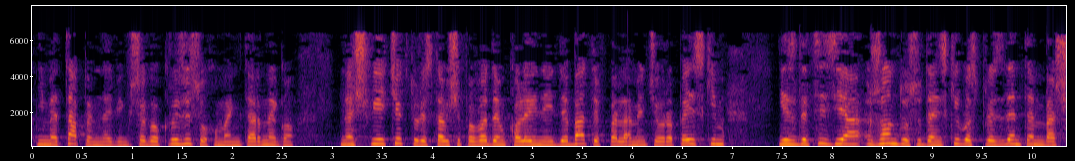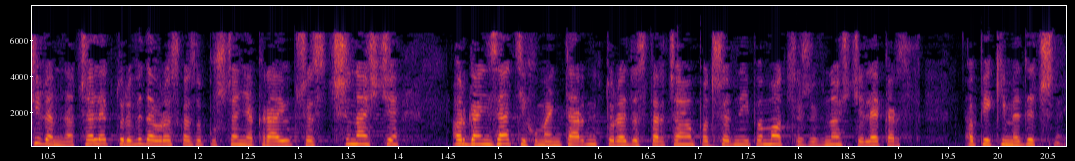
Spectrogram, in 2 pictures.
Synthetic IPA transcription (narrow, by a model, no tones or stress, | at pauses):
t̪ɲimɛt̪apɛmnajvʲjɛŋkʂɛɡɔkɾɘzɘsuxumaɲit̪aɾnɛɡɔ | naɕfʲjet͡ɕɛk̚t̪uɾɘst̪awɕɛpɔvɔd̪ɛmkɔlɛjnɛjd̪ɛbat̪ɘfpaɾlamɛnt͡ɕɛːwɾɔpɛjskʲim | jɛst̪d̪ɛt̪sɘzʲjaʐɔnd̪usud̪aj̃skʲɛɡɔspɾɛzɘd̪ɛnt̪ɛmbaʂiɾɛmnat͡ʂɛlɛk̚t̪uɾɘvɘd̪awɾɔskasɔpuʂt͡ʂɛɲakɾajupʂɛstʂɘnaɕt͡ɕɛ | ɔɾɡaɲizat̪sʲjixumaɲit̪aɾnɘxk̚t̪uɾɛd̪ɔst̪aɾt͡ʂajɔ̃w̃pɔtʂɛbnɛjpɔmɔt̪sɘʐɘvnɔɕt͡ɕilɛkaɾst̪f | ɔpʲjekʲimɛd̪ɘt͡ʂnɛj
